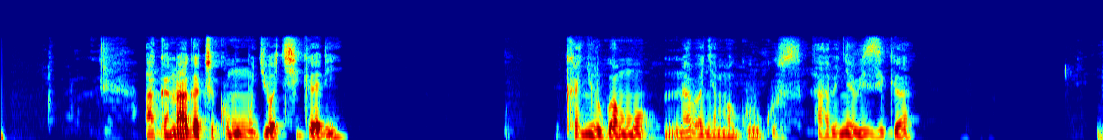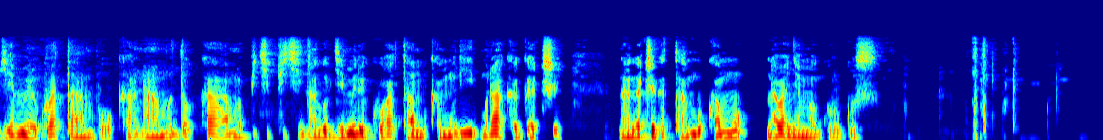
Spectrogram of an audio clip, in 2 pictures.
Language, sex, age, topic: Kinyarwanda, male, 25-35, government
